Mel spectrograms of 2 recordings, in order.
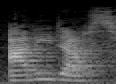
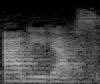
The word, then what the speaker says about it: Adidas: that I promote pronounce Adidas incorrectly I pronounce it the British way just to let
